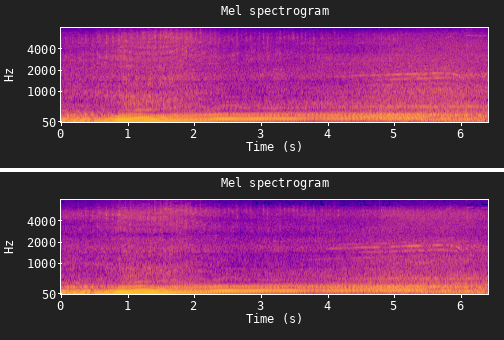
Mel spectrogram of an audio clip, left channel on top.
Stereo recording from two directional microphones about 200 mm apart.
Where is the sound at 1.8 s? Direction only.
5° left (ahead or behind).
